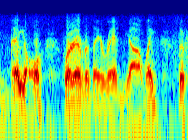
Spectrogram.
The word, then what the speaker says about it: Baal: Usually this was the Hebrew word Baal, in English spelt B-A-A-L, and usually pronounced Baal.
